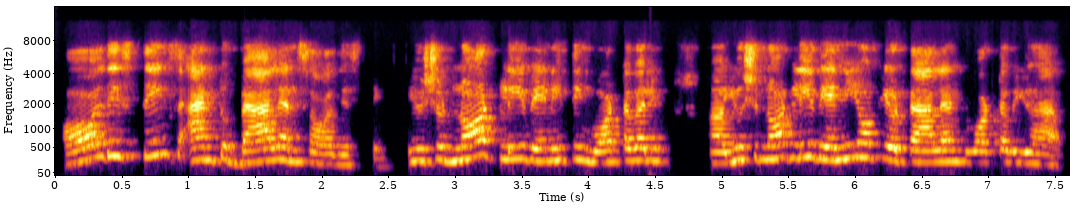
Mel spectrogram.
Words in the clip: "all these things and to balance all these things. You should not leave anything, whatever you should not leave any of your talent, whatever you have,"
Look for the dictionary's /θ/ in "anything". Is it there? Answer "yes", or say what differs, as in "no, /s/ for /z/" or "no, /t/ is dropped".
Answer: no, /t/ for /θ/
